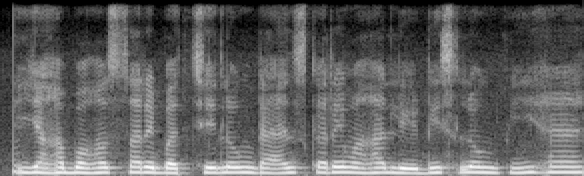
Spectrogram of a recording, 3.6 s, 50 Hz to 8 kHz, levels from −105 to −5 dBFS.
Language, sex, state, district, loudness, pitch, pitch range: Hindi, female, Chhattisgarh, Raipur, -14 LUFS, 220 Hz, 215-230 Hz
